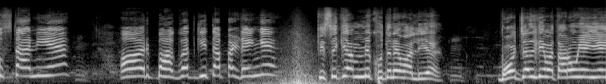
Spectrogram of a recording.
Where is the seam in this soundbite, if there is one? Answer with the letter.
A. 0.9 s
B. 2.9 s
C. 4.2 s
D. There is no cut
B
